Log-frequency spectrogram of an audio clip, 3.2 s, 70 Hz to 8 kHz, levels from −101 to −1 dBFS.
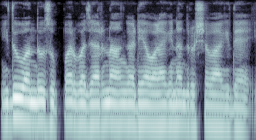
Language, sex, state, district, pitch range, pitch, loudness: Kannada, male, Karnataka, Koppal, 115-125 Hz, 120 Hz, -16 LUFS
